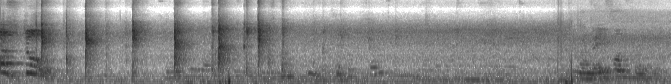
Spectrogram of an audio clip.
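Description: An audience clapping for a lucky draw winner, with a series of sharp, distinct claps up close that thin out and stop partway through, leaving quieter room noise and faint voices.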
